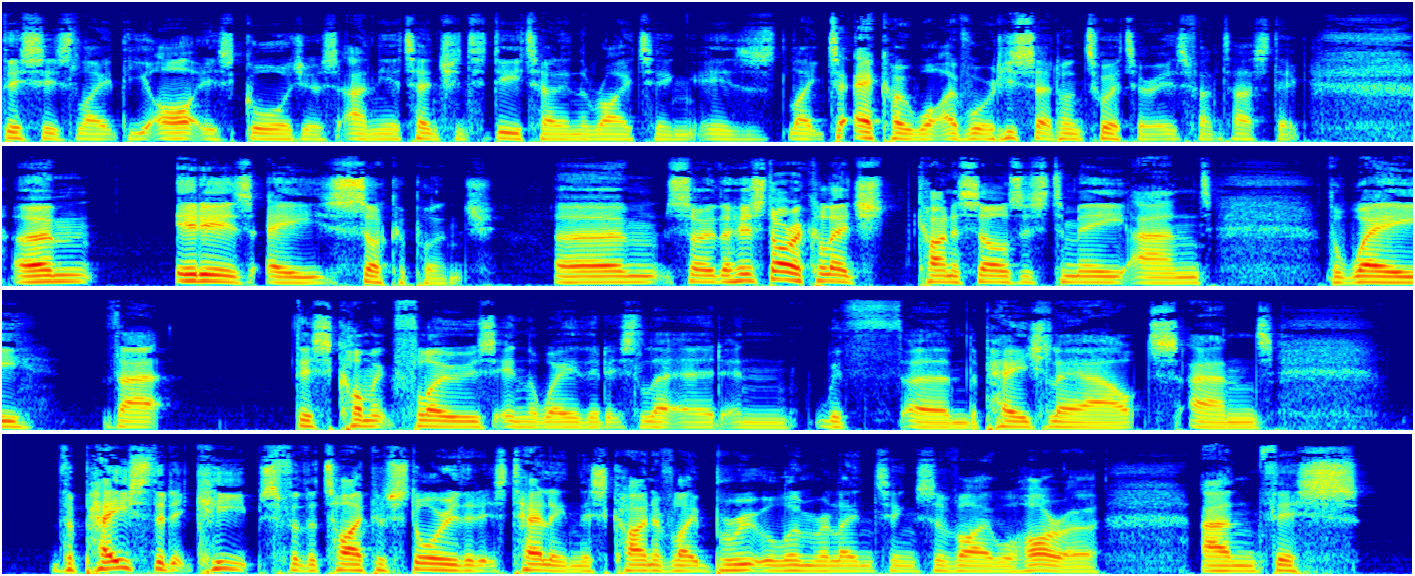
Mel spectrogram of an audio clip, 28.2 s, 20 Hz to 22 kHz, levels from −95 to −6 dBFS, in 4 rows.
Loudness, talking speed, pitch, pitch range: -27 LUFS, 190 wpm, 135 Hz, 125-150 Hz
